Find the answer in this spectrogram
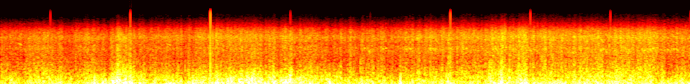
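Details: Heavy microphone wind buffeting with faint clicks about once a second; no animal voice is heard.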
